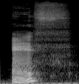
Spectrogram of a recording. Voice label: French alphabet f

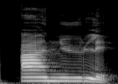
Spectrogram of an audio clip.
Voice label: "annuler", French

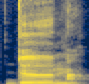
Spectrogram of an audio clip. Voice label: "demain", French

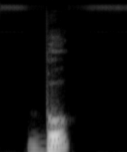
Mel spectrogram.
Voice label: "beau", French

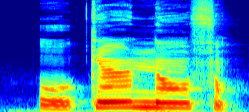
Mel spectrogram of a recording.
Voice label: "aucun enfant", French

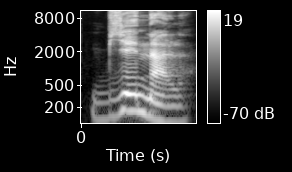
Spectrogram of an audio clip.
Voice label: "biennal", French

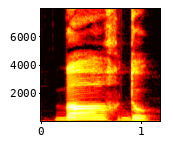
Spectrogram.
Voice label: "bordeaux", French

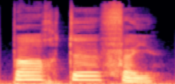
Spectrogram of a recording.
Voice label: "Portefeuille", French

